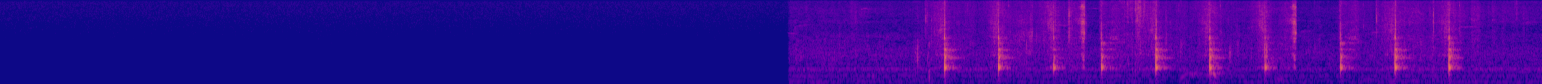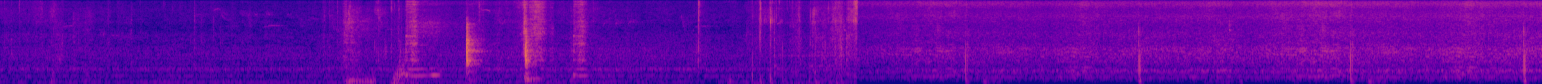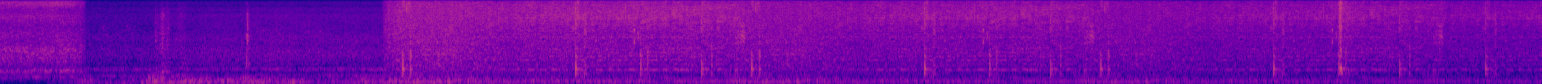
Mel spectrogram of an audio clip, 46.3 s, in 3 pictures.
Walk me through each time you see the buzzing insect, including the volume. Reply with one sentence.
You can hear the buzzing insect from 7.8 to 46.2 s, getting louder.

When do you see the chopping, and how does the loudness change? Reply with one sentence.
The chopping can be heard from 9.4 to 14.6 s, getting quieter then louder; and briefly from 18.9 to 21.3 s.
